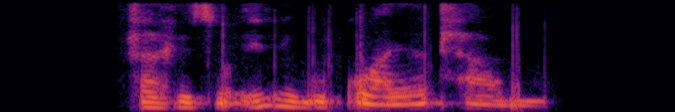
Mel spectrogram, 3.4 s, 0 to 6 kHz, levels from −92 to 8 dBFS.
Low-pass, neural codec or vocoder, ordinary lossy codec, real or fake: 5.4 kHz; codec, 16 kHz, 4 kbps, FreqCodec, smaller model; AAC, 48 kbps; fake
